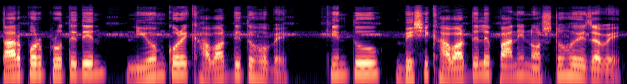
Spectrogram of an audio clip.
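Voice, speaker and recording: Man voicing a high-pitched cartoon husband bird. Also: normal speed, natural voice. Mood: caring, advising. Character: husband bird with two wives, advising and fair. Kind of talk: children's cartoon moral story dialogue.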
